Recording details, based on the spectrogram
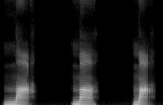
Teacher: Now try saying ma ma ma. Feel that the vellum dropped and now the air and sound are coming out your nose.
